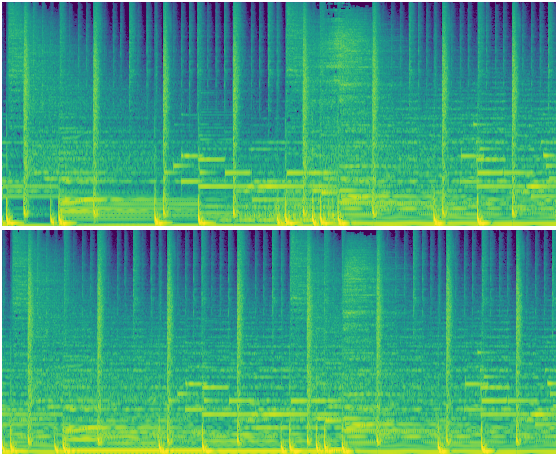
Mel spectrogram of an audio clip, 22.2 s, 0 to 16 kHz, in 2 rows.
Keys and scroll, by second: 1.8 alt+shift+space, 2.3 alt+shift+space, 15.1 space.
